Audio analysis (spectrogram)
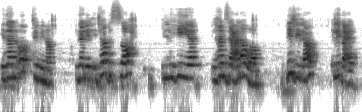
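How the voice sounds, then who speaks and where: A woman teacher giving a grammar lesson, drilling answers and stretching words slowly. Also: high voice, recorded from a distance. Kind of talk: recorded classroom grammar lesson. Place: school studio room. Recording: echoey room, mic set back.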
